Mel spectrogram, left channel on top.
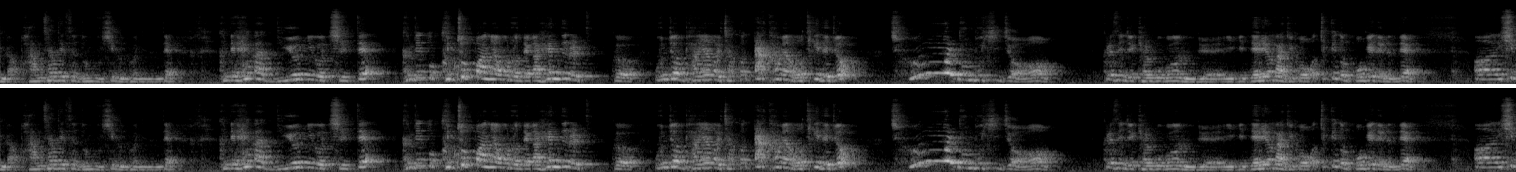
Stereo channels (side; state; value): both; identical; correlation 1.00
